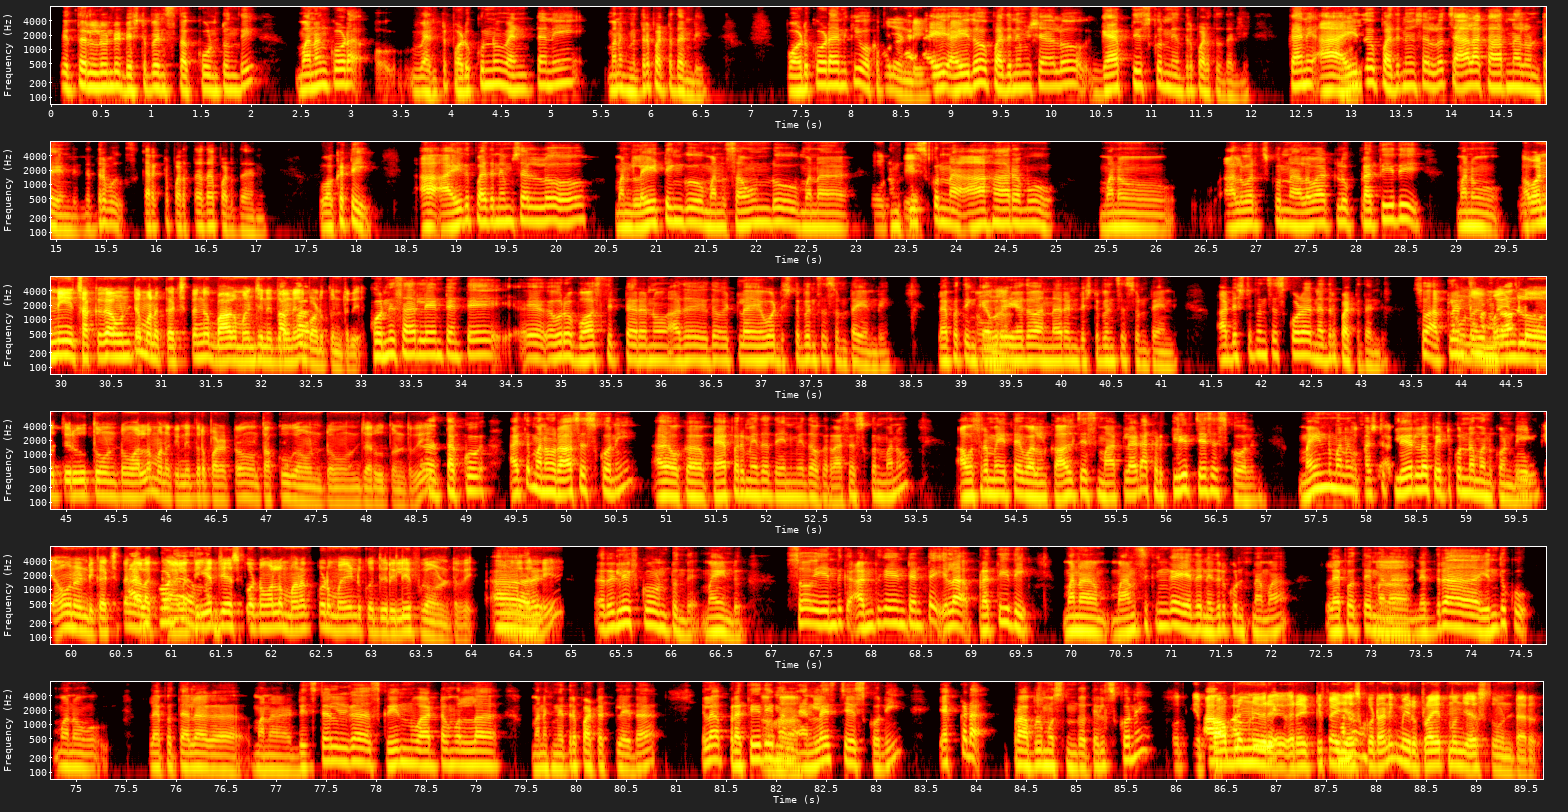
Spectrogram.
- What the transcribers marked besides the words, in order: in English: "డిస్టర్బెన్స్"; in English: "గ్యాప్"; in English: "కరెక్ట్"; in English: "బాస్"; in English: "డిస్టబెన్సెస్"; in English: "డిస్టబెన్సెస్"; in English: "డిస్టబెన్సెస్"; in English: "సో"; in English: "మైండ్‌లో"; other background noise; in English: "పేపర్"; in English: "కాల్"; in English: "క్లియర్"; in English: "మైండ్"; in English: "ఫస్ట్ క్లియర్‌లో"; in English: "క్లియర్"; in English: "మైండ్"; in English: "రిలీఫ్‌గా"; in English: "రిలీఫ్‍కు"; in English: "సో"; in English: "డిజిటల్‌గా స్క్రీన్"; in English: "అనలైజ్"; in English: "ప్రాబ్లమ్"; in English: "రెక్టిఫై"
- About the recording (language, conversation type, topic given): Telugu, podcast, నిద్రకు ముందు స్క్రీన్ వాడకాన్ని తగ్గించడానికి మీ సూచనలు ఏమిటి?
